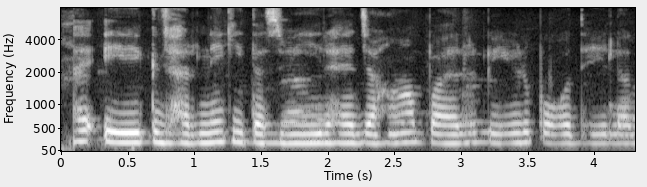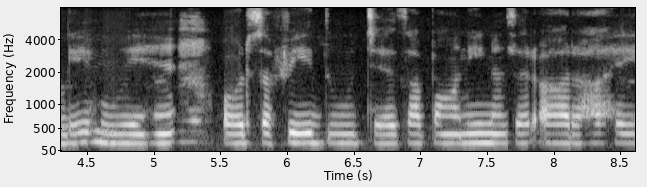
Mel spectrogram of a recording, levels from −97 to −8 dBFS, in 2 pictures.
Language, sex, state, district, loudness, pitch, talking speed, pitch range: Hindi, female, Jharkhand, Jamtara, -18 LUFS, 195 Hz, 145 wpm, 190-200 Hz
